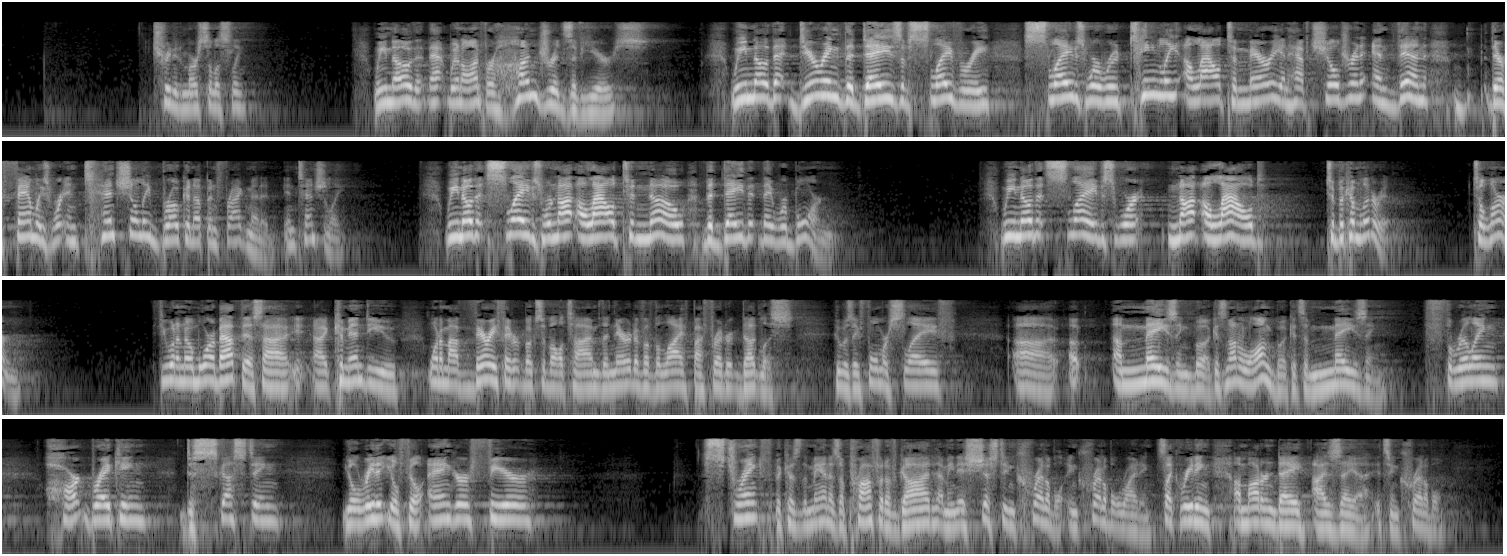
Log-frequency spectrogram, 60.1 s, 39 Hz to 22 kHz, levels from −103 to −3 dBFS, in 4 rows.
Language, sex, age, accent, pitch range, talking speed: English, male, 40-59, American, 145-215 Hz, 145 wpm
